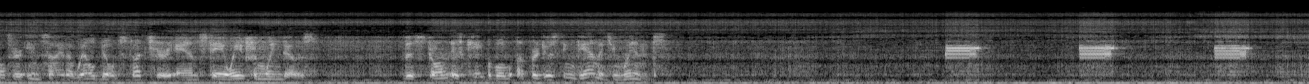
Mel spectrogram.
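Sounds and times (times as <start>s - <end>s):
two-tone digital data screech: 9.4s - 10.0s, 10.7s - 11.4s, 12.1s - 13.0s.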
